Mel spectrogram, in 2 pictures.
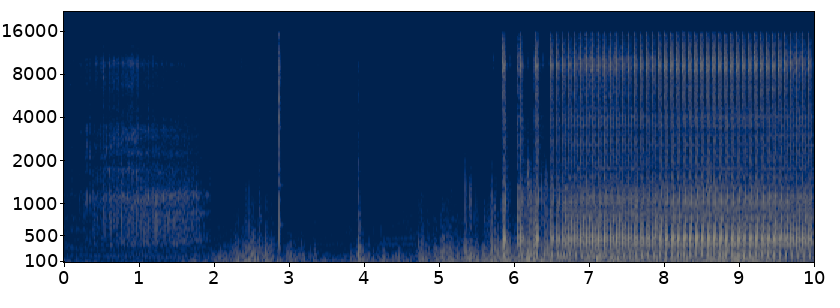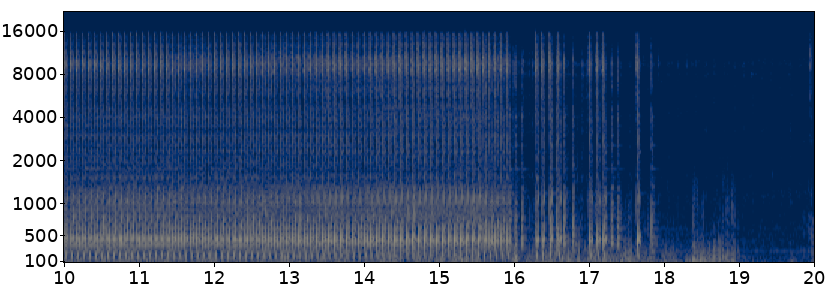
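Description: A Planet Eclipse Geo 4 paintball marker firing in ramping mode on compressed air: a few single shots, then a fast continuous string of shots for about ten seconds, then a handful of scattered shots near the end. At the very start there is a short rattle of paintballs being poured into the loader.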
